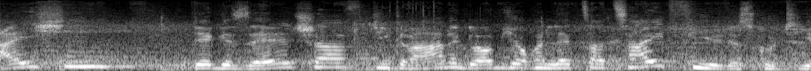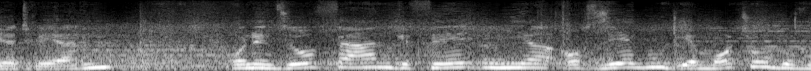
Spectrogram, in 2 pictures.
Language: German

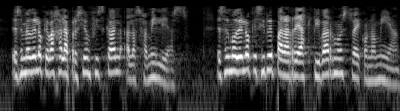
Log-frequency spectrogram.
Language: Spanish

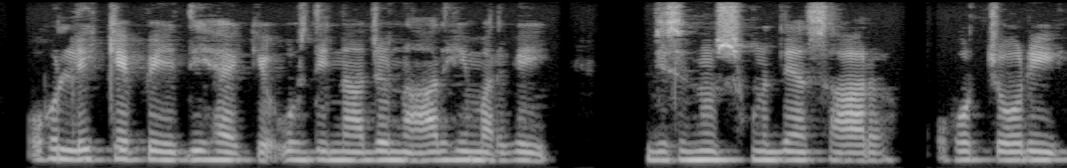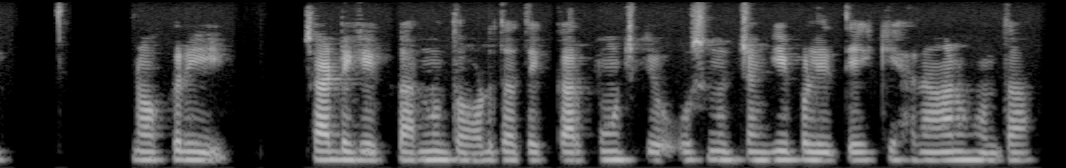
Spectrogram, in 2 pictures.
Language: Punjabi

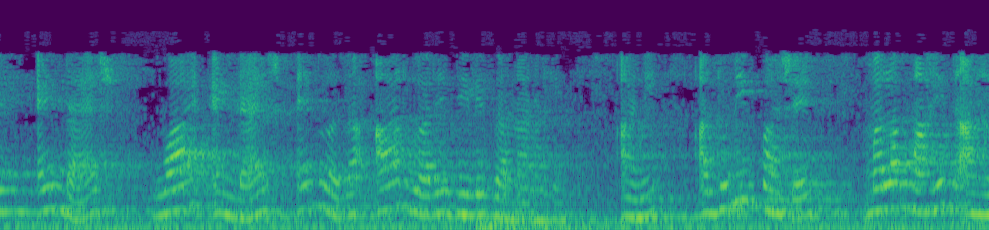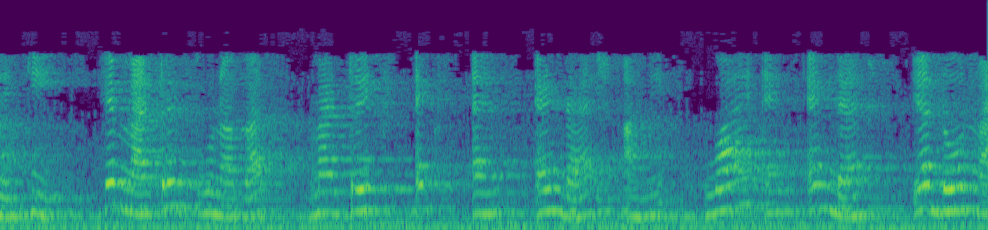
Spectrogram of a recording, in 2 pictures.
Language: Marathi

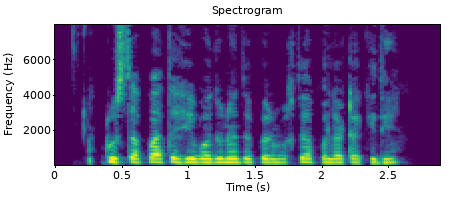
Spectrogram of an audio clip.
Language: Pashto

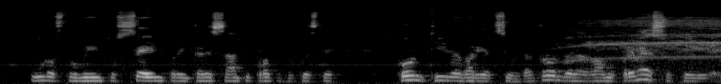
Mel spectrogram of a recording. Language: Italian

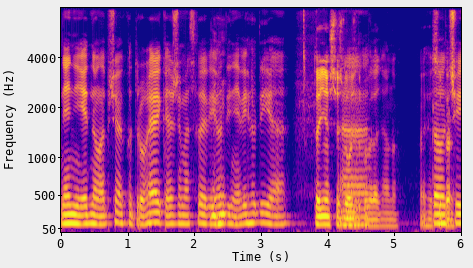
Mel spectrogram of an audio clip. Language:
Slovak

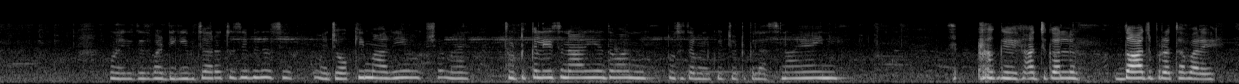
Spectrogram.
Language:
Punjabi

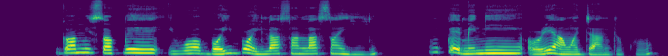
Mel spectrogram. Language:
Yoruba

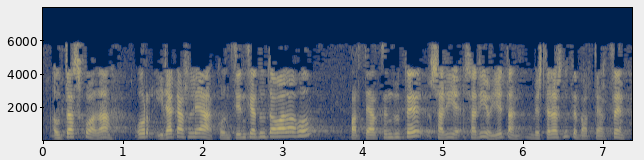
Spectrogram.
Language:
Basque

